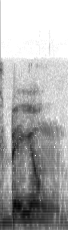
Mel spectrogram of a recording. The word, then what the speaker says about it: Bayonne: but it's Bayonne. – It's Bayonne, Bayonne, yeah.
